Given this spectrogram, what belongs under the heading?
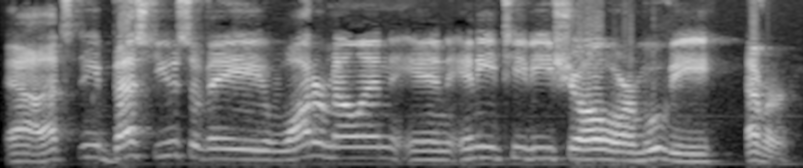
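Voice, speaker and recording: Man in his 50s, podcast host, casual chat, rambling and slightly high voice. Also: measured pace, a bit bright. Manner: rambling, many "uh" fillers.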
